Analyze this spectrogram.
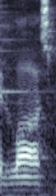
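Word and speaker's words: Loess: So this term, it's actually German. It's probably pronounced Lurs, something along those lines. Most folks just say Lus, but it's primarily silt-sized material that has been deposited by the wind.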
